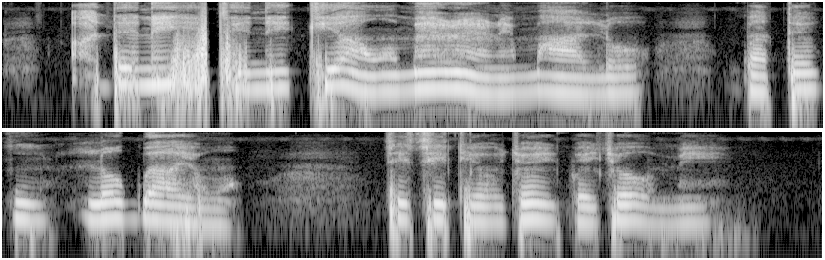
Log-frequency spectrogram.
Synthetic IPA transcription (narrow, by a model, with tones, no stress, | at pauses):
a˧de˦nĩ˦jḭ˦˨tʰi˧nĩ˦kʰi˦a˦˨w̃ɔ̃˧mɛ˦ɾ̃ɛ̃˦˨ɾ̃ĩ˧mãː˦lɔ˧ | ɡ͡ba˨tɛ˦ɡũ˦ | lɔ˦ɡ͡ba˦˨i˨w̃ɔ̃˨ | ti˦ti˦di˧ɔ˧d͡ʒɔ˦i˦˨ɡ͡bɛ˧d͡ʒɔ˦o˦˨mĩ˧˦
